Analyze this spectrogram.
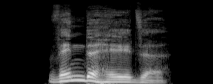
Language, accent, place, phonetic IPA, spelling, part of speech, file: German, Germany, Berlin, [ˈvɛndəˌhɛlzə], Wendehälse, noun, De-Wendehälse.ogg
- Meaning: nominative/accusative/genitive plural of Wendehals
